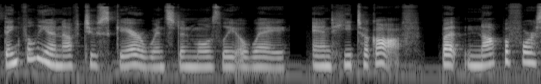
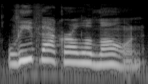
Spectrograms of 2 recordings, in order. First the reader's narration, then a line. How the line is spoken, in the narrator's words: Richard Moser, a neighbor in the Kew Gardens area, shouted outside his apartment window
